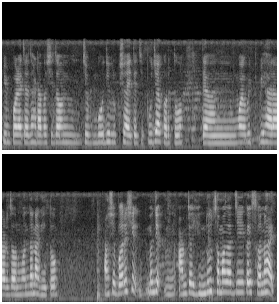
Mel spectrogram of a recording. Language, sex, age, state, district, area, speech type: Marathi, female, 30-45, Maharashtra, Washim, urban, spontaneous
